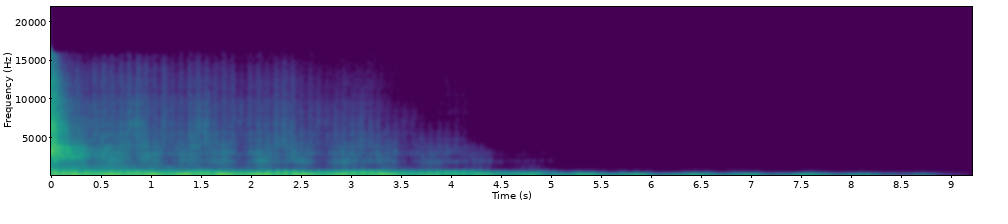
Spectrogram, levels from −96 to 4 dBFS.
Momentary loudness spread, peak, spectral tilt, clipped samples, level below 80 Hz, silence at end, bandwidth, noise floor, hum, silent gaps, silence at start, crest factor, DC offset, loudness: 21 LU; -6 dBFS; -6 dB/octave; under 0.1%; -52 dBFS; 0.95 s; 12.5 kHz; -61 dBFS; none; none; 0 s; 20 dB; under 0.1%; -25 LUFS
